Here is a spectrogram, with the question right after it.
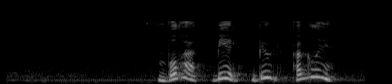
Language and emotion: Russian, positive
